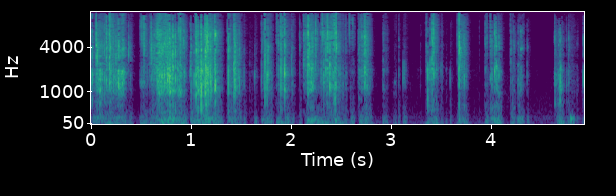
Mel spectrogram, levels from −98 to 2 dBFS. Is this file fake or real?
fake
